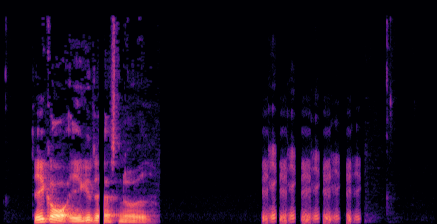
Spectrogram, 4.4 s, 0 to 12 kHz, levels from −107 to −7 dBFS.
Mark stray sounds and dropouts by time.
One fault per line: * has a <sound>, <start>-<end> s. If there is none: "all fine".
* has a dropout, 1.0-1.1 s
* has a laugh, 2.6-3.6 s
